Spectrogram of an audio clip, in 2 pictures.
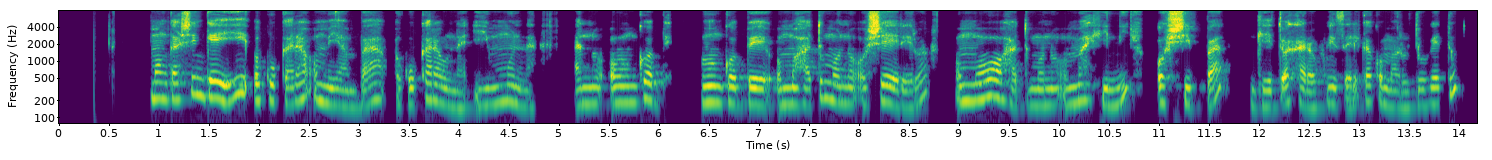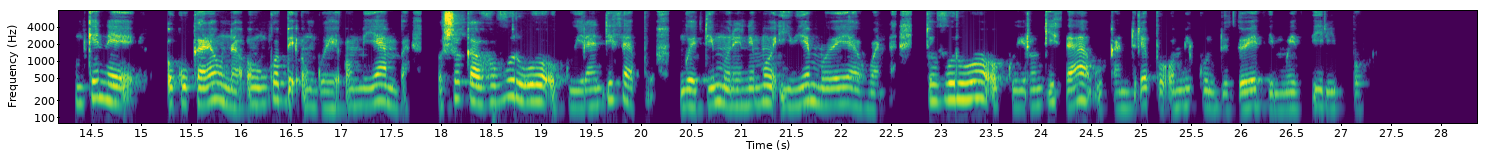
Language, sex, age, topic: Oshiwambo, female, 25-35, agriculture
